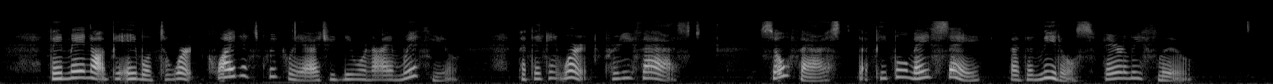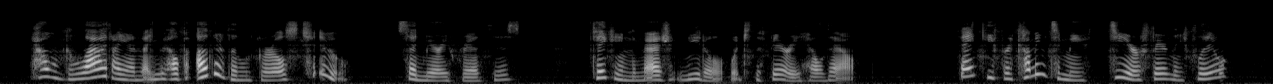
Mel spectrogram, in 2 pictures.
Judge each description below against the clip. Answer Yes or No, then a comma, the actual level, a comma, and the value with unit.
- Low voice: No, very high, 250 Hz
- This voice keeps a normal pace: Yes, average, 160 wpm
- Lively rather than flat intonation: Yes, wide, 6.1 semitones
